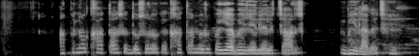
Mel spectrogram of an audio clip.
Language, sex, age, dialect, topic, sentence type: Maithili, male, 25-30, Angika, banking, question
